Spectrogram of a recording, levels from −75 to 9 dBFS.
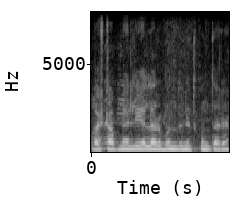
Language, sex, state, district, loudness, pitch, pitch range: Kannada, male, Karnataka, Dharwad, -13 LUFS, 185 Hz, 180-190 Hz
